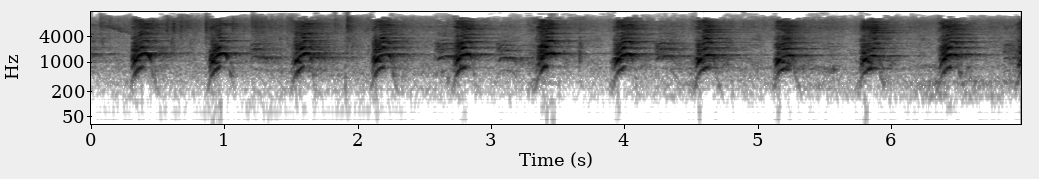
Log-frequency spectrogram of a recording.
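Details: Deutscher Jagdterrier named Dunja hunting wild boar, giving sharp high barks in a steady series, about eleven in seven seconds, each with a bright harmonic stack and falling tail.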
